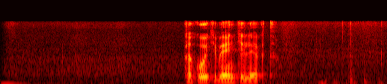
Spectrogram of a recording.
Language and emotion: Russian, neutral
